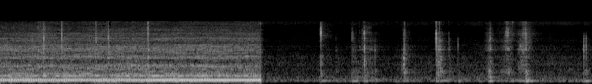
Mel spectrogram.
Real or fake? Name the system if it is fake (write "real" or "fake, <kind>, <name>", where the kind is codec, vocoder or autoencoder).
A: fake, codec, SNAC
